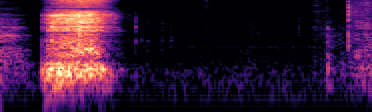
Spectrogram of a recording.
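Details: High-pitched sneeze from a person feeling run down and unwell, with hoarse voice; a single sharp sneeze followed by quiet and a short breath.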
